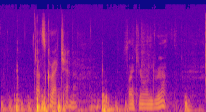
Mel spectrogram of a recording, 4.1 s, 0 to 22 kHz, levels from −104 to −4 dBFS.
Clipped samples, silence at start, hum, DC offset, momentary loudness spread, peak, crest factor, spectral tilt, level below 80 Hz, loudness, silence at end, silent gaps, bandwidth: under 0.1%; 0 s; none; under 0.1%; 17 LU; -6 dBFS; 26 dB; -5.5 dB/octave; -38 dBFS; -33 LUFS; 0.05 s; none; 18 kHz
